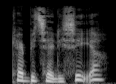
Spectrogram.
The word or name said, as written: kapitalisere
